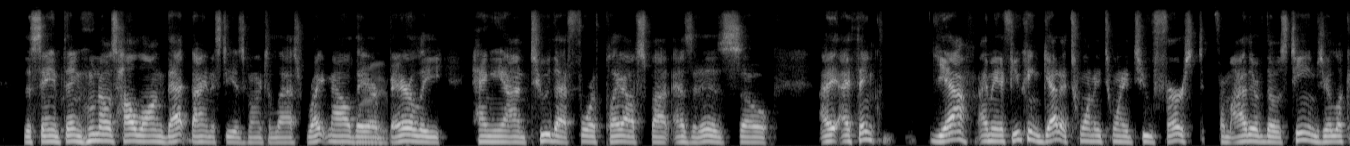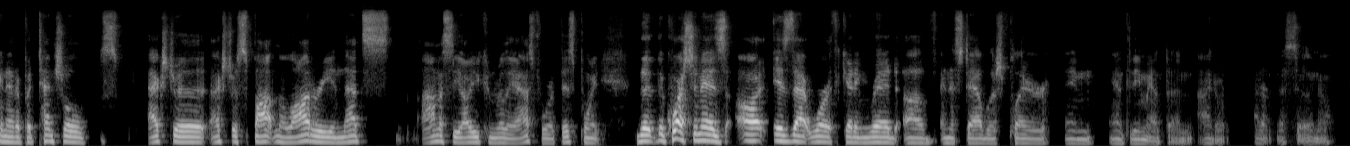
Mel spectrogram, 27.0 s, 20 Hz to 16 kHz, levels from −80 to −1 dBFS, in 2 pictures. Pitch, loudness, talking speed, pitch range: 140 Hz, -27 LUFS, 210 wpm, 125-150 Hz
